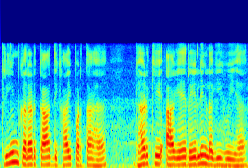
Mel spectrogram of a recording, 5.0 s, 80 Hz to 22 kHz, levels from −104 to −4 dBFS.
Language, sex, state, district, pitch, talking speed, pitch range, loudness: Hindi, male, Manipur, Imphal West, 160 Hz, 155 wpm, 150-175 Hz, -18 LUFS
